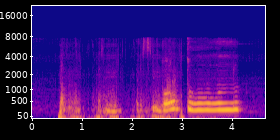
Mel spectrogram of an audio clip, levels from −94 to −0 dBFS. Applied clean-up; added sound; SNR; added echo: neural separator model SepFormer DNS4.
